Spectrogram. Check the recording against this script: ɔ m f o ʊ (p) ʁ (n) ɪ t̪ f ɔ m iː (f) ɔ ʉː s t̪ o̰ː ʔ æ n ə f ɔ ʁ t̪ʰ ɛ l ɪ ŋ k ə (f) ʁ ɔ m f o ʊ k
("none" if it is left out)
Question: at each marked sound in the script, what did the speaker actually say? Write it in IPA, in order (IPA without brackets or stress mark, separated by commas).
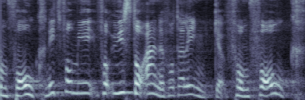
k, n, f, f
